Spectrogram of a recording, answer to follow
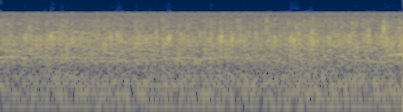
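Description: Golf gallery applauding steadily after a birdie putt drops.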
